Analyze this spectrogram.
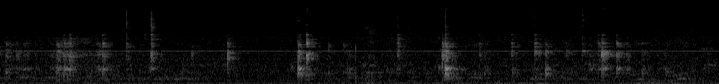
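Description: Faint, irregular metallic clicks and taps of an adjustable wrench working recessed bolts under a sink. The loudest clicks come about three and four and a half seconds in.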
